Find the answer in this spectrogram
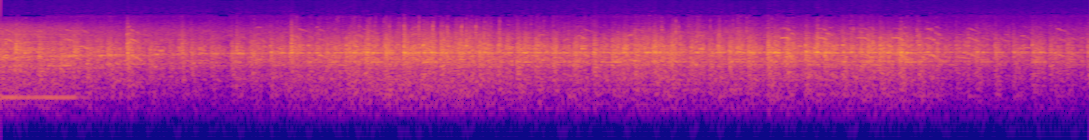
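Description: Dockside ambience: a low, steady hooter note, likely a ship's horn, cuts off under a second in. A dense hiss like escaping steam follows, with rattling and clanking and a thin, high whistling tone over it.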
